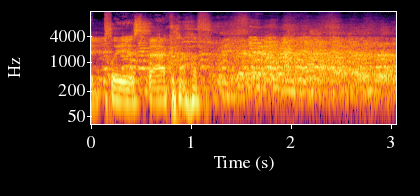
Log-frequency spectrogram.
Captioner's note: audience laughing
